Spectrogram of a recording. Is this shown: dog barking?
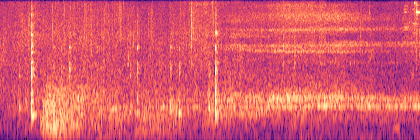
no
